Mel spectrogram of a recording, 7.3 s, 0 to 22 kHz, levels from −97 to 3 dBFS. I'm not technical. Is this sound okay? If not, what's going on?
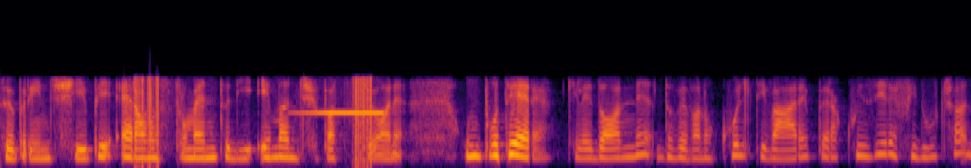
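No, there are four kinds of problem in this speech.

From 1.0 to 1.19 s, and again from 2.64 to 2.78 s, there is a burst of crackle and sharp ticks. These are bit errors on a digital phone line. Tiny pieces of data got corrupted on the way, and each damaged sample jumps to the wrong value and clicks. The ticks land at random and don't follow how loud the talking is. That is how you can tell them apart from the overload described below.

From 2.15 to 2.91 s a single steady high tone, around 1.5 kHz, swells up over about a third of a second. It ends up somewhat louder than the speech itself. This is loudspeaker feedback squeal. A microphone is hearing the loudspeaker it feeds, and one pitch keeps going round and round the loop, growing each time. Unlike crackle, it is one clean, held pitch.

From 3.7 to 3.94 s, just before "che le donne dovevano", the loudest parts turn harsh and gritty. 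This is microphone overload, likely from the microphone's input being set too high. The peaks are too big to fit, so their tops get chopped off. The roughness follows the loud moments instead of falling at random.

At 1.62 s, and more noticeably at 3.96 s right before "che le donne dovevano", everything suddenly gets quieter, the voice and the background together. This is the microphone volume being stepped down. The call software likely lowered the input level after hearing sound that was too loud. The drop happens all at once rather than fading. The second, bigger one comes right after the overload.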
